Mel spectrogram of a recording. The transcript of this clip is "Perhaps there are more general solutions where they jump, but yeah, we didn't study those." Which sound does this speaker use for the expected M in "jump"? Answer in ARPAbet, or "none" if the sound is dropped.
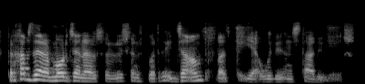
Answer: M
